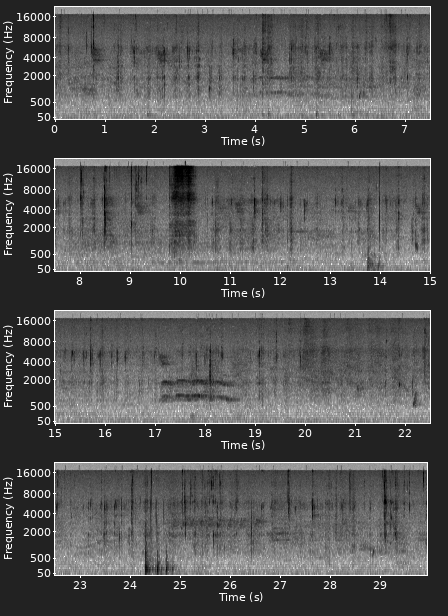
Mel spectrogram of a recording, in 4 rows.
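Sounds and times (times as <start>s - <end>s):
chewing: 0.0s - 29.9s
rooster crowing: 4.0s - 5.5s, 17.1s - 18.7s
dull thump: 13.8s - 14.1s, 24.3s - 25.0s.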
